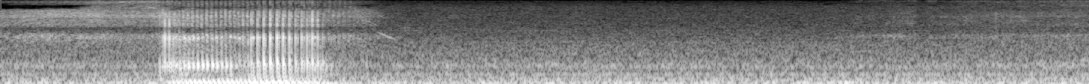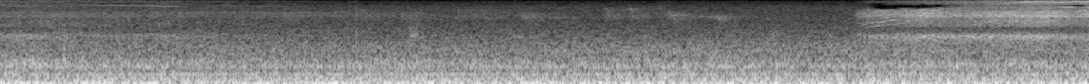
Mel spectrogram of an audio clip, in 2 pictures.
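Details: Piper, a small pug, snoring while asleep and dreaming: a single loud, rough, breathy snort just after the start, then a long stretch of quiet, steady room hiss with only faint breathing.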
